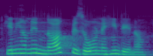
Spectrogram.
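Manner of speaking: ordinary talk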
